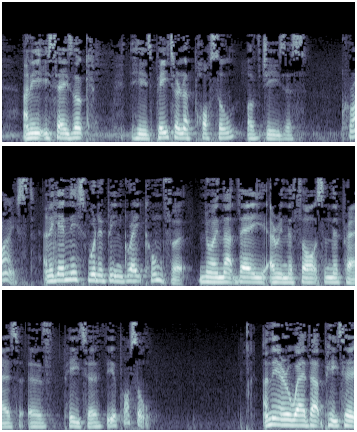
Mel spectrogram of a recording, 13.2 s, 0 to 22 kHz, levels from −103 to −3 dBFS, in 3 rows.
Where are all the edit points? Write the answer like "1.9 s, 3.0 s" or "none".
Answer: 3.0 s, 4.9 s, 6.8 s, 12.0 s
